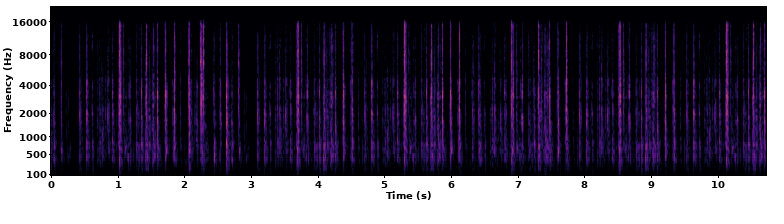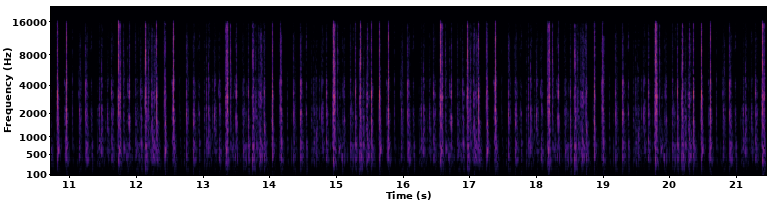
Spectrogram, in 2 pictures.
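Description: Fast, continuous keyboard typing: a steady stream of key clicks, many a second.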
